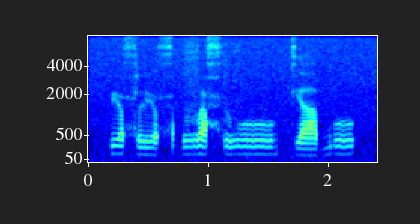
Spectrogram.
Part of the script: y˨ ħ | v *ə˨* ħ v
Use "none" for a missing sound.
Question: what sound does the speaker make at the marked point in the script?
ə˨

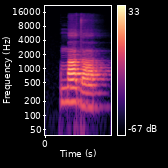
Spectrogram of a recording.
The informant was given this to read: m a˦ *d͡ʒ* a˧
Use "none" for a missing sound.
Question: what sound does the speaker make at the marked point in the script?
d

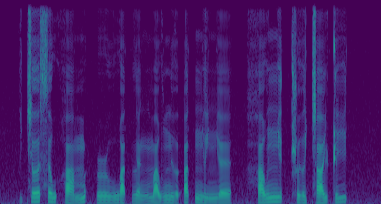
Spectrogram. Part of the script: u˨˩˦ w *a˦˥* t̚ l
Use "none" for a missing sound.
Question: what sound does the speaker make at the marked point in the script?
a˨˩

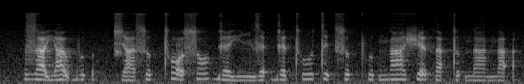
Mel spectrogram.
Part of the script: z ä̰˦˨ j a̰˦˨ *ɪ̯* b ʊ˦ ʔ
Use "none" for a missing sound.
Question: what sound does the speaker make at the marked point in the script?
ʊ̯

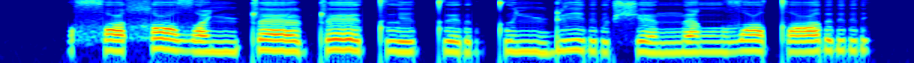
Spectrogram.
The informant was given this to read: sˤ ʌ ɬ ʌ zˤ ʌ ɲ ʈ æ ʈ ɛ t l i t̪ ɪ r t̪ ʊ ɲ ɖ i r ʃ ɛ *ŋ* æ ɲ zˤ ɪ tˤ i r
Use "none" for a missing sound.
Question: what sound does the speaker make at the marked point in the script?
n̪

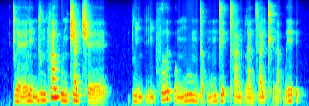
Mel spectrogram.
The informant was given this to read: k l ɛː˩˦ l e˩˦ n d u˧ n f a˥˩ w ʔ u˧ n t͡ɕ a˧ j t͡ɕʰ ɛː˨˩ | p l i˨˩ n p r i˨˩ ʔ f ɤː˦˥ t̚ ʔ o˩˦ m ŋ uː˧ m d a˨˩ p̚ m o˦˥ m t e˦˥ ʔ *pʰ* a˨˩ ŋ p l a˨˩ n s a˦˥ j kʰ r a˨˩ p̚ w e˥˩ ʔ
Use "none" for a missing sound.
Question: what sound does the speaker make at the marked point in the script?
tʰ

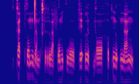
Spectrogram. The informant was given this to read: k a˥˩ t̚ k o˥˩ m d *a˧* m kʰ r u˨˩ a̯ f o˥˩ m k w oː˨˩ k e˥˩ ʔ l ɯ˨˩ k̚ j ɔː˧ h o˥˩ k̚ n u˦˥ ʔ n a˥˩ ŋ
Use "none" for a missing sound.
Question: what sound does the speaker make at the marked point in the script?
a˨˩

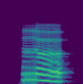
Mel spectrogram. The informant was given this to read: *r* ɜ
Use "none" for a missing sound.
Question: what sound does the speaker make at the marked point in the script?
r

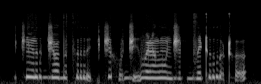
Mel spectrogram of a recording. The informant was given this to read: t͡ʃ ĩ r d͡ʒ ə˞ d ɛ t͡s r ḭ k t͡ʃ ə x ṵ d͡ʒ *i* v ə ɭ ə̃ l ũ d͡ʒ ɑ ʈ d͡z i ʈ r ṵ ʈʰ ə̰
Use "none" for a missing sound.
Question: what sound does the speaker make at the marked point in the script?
ḭ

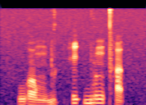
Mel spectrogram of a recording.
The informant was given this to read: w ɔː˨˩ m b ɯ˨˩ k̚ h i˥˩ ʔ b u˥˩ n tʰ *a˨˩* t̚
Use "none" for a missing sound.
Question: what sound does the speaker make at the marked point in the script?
a˨˩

